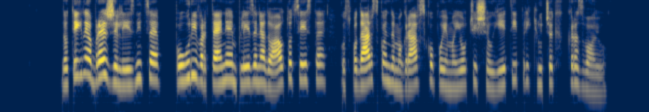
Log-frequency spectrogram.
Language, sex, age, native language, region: Slovenian, female, 30-49, Slovenian, Central Slovenia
